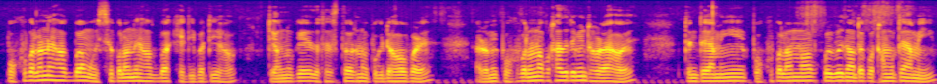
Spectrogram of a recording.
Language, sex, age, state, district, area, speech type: Assamese, male, 30-45, Assam, Dhemaji, rural, spontaneous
